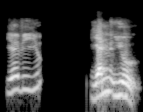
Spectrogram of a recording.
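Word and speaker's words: అవును: AVU. NU. How Avunu. do you how do you how do you pronounce?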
